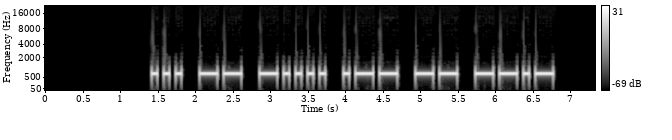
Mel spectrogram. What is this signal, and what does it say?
Morse code, heard as a keyed tone, about 15 wpm, 700 Hz. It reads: SM6WMQ
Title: DXCC-100 Call Signs - 6 Characters - Repeated 3x - 15wpm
